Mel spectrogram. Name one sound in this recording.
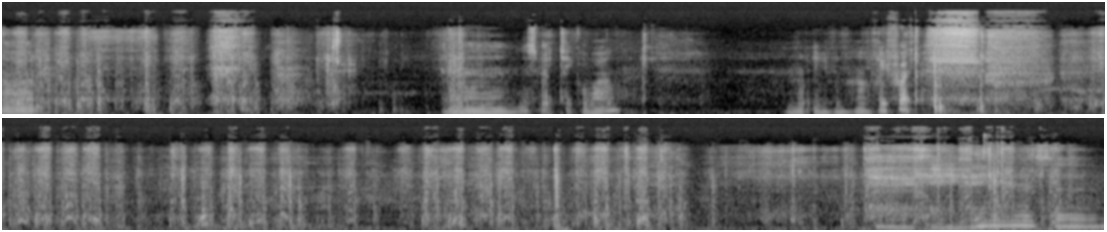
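A fine-toothed saw rasps back and forth through hard plastic.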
